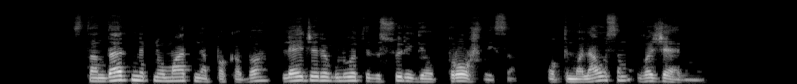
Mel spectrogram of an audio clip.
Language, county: Lithuanian, Šiauliai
